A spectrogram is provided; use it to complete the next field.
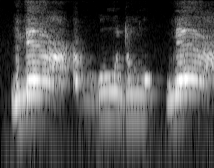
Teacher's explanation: عین کا مخرج عام الحلق، مخرج خاص اسپیشل پلیس کون سی حلق میں سے؟ وسط الحلق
